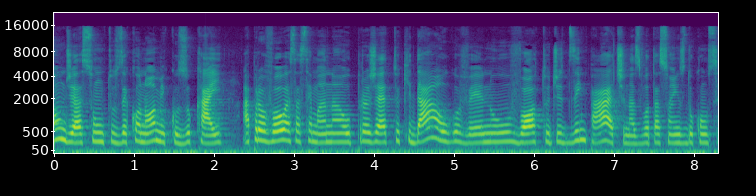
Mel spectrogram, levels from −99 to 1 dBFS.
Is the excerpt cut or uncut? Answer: uncut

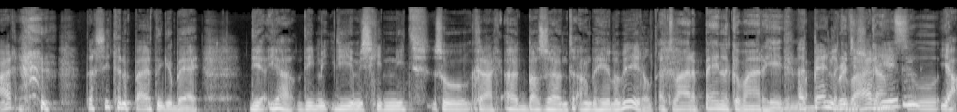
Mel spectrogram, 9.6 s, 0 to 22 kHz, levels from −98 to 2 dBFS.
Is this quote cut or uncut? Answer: cut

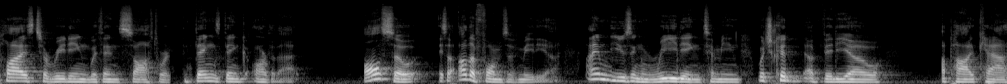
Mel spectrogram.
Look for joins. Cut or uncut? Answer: cut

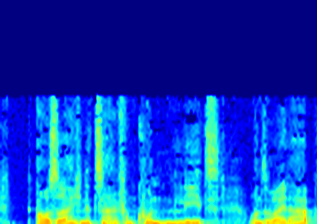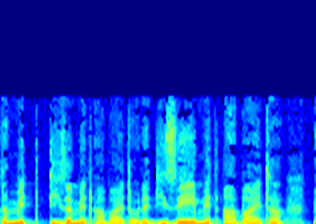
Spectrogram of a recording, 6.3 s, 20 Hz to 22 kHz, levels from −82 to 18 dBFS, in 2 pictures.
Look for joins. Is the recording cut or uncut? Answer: uncut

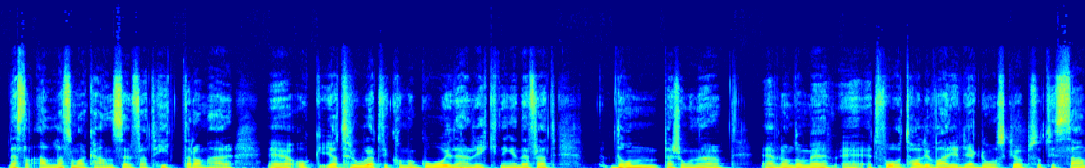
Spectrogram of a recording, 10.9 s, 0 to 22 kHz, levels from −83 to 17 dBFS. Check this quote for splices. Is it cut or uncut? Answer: uncut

